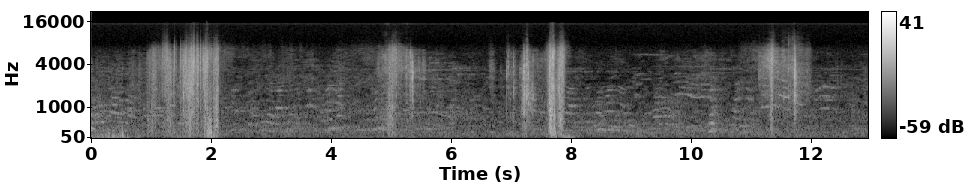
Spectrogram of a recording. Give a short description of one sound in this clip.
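Pages of a paper workbook rustle as they are turned.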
